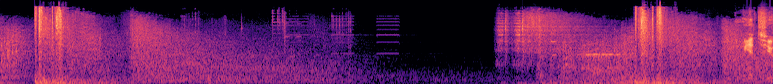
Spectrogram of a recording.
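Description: Naval guns firing HE rounds in World of Warships, with loud booming salvos near the start and again toward the end, a quieter rumbling stretch between them, and background battle noise throughout.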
